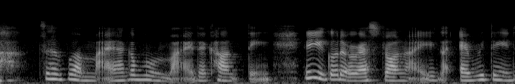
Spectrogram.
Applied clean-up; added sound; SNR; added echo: none; none; none; none.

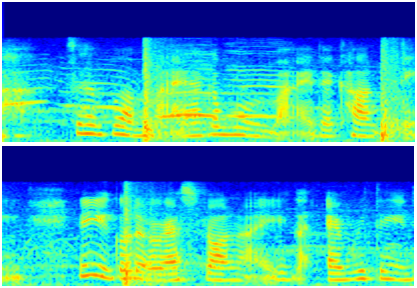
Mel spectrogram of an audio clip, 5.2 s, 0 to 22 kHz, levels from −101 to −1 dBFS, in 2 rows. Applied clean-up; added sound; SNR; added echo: none; Crowd / Fireworks; 5 dB; none.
